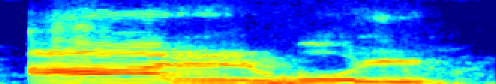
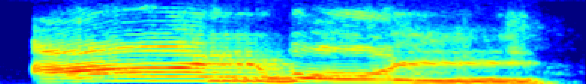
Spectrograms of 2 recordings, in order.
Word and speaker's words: árbol: voy a sacar 5 árbol yo les digo árbol árbol no yo digo árbol y entonces lleva tilde y es grave en la penúltima sílaba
